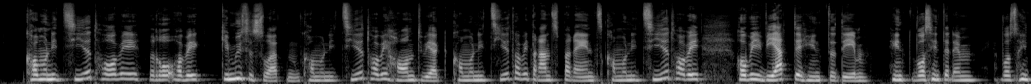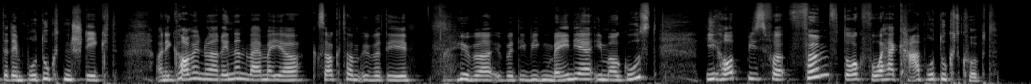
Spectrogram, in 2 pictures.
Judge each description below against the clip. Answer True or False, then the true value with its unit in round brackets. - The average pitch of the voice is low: False (215 Hz)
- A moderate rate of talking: True (170 wpm)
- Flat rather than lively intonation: False (3.3 semitones)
